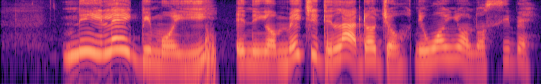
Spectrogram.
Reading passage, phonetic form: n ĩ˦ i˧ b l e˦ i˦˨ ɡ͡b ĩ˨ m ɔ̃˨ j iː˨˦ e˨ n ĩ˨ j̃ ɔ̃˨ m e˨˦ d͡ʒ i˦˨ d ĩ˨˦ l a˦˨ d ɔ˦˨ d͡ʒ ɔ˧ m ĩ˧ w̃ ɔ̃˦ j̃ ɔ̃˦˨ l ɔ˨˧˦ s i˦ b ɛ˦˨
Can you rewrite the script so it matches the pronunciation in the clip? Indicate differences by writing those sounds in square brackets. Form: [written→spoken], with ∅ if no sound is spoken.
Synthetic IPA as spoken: n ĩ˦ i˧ [b→∅] l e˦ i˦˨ ɡ͡b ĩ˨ m ɔ̃˨ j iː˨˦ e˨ n ĩ˨ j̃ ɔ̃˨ m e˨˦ d͡ʒ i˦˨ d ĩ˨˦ l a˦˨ d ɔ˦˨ d͡ʒ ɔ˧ [m→n] ĩ˧ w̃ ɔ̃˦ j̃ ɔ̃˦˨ l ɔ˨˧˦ s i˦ b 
